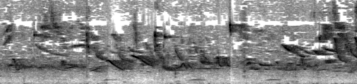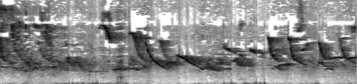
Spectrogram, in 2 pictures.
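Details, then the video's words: Hepatic tanager singing in the forest: busy run of short whistled, down-slurred phrases repeated in quick succession, with other birds calling in the background and low rumbling noise underneath. "O belíssimo sanhaço fogo e seu canto na mata!"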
